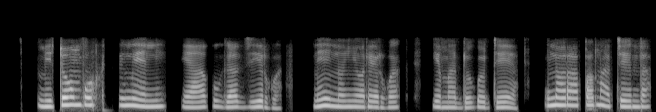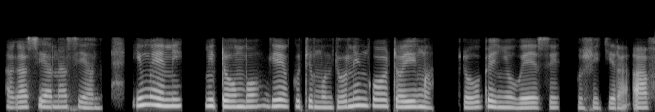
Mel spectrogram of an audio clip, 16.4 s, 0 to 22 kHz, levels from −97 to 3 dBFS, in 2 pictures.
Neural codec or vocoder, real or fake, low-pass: autoencoder, 48 kHz, 32 numbers a frame, DAC-VAE, trained on Japanese speech; fake; 5.4 kHz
